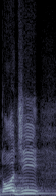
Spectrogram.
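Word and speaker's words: DOGE: You can pronounce it at dodgy.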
